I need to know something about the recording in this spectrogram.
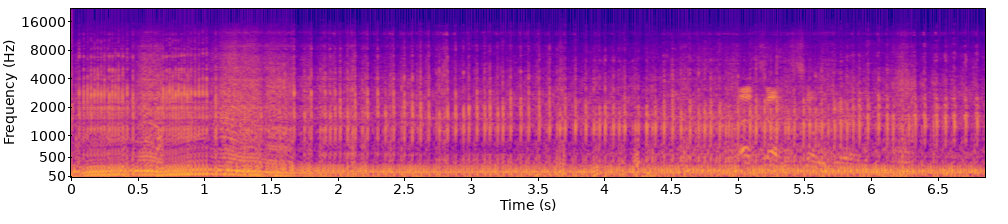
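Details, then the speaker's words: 2003 Toro 51938 trimmer with a 25cc two-stroke, cold start that caught on the first pull; revs waver briefly, then settle into a crisp, steady buzz with no misfires, normal cold start. "man that was a sick cold start fought on the first pole that is insane"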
